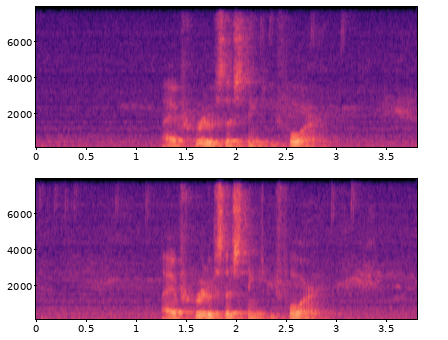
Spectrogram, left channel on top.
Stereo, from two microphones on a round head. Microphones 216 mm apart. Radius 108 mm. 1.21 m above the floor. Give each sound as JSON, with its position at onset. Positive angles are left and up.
{"t": 1.3, "sound": "a man speaking", "side_deg": -40, "distance_m": 1.0}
